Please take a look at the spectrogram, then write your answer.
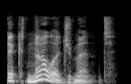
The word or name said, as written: acknowledgement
